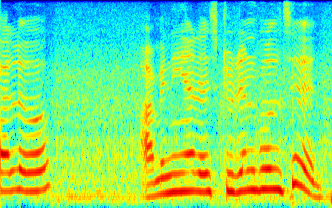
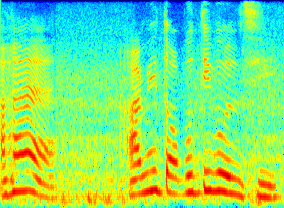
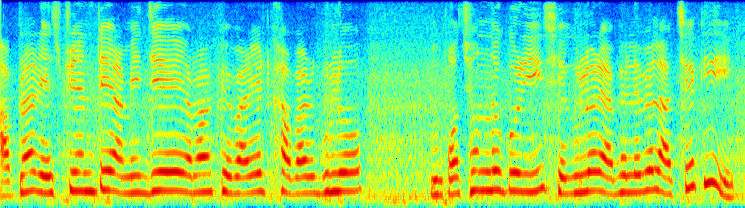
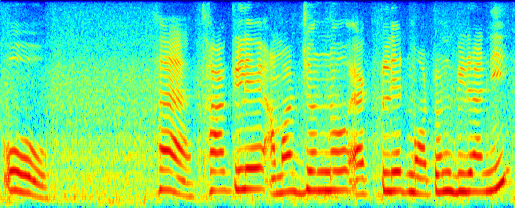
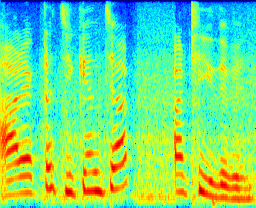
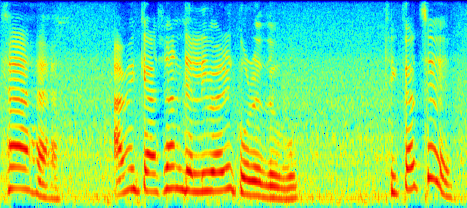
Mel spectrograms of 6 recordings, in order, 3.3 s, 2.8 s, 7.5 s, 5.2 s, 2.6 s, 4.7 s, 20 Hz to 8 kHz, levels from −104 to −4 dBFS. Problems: constant background noise, background conversations at intervals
